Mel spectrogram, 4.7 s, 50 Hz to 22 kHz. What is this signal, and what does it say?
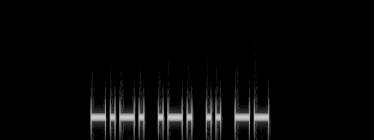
Morse code, heard as a keyed tone, about 21 wpm, 700 Hz. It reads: CRIM
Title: Build A Word - 1 Letter At A Time - 5-Letter Words - 20wpm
